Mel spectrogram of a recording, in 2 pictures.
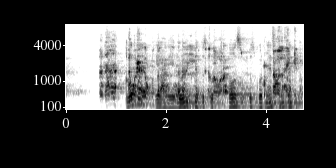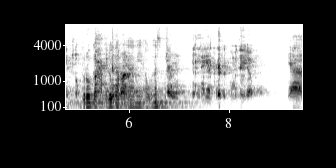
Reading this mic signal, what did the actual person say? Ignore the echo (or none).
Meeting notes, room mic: طب، أنت يعني بما إن أنت بتذكُر أشخاص وبتذكُر ناس مثلًا تبقى بورج بلوجر يعني أو ناس مشهو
